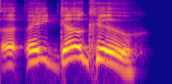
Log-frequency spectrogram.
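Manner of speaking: put-on high, loud childlike voice calling out. Imitating how Krillin sounds as a kid: kid Krillin voice. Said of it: "when Krillin's a kid, it's like".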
